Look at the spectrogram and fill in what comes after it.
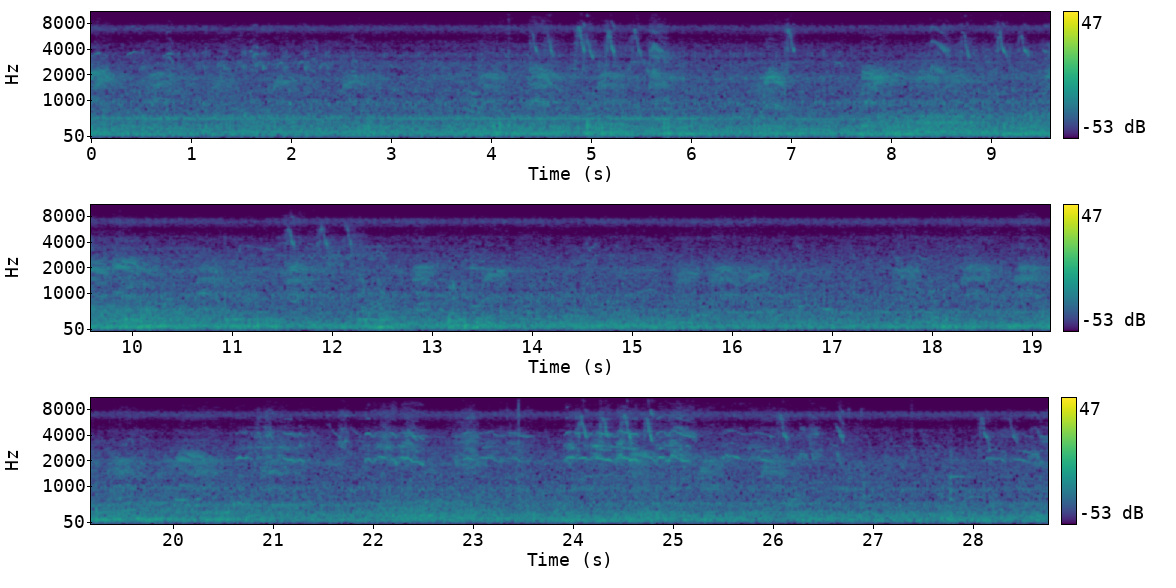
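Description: Wild birds calling, many short calls overlapping and coming in busy spells, over a faint low rumble.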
